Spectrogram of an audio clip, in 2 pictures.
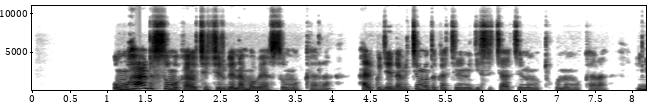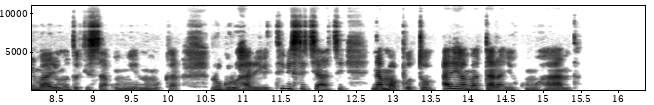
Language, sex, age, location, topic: Kinyarwanda, female, 25-35, Kigali, government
